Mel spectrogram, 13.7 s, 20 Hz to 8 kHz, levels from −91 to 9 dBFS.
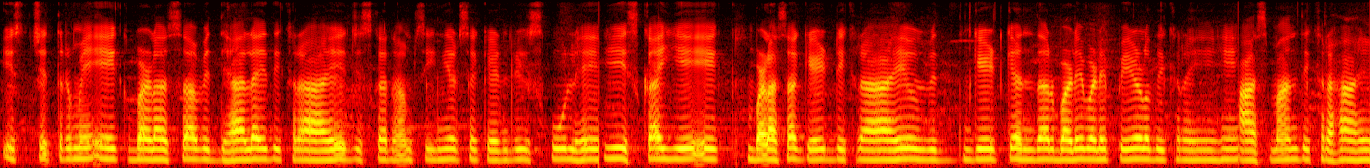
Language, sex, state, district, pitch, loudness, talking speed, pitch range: Hindi, female, Bihar, Jahanabad, 180 Hz, -19 LUFS, 160 wpm, 175-185 Hz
